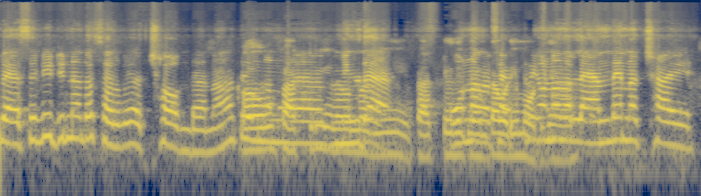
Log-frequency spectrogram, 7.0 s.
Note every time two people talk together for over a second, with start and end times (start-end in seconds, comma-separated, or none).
2.5-3.8, 4.5-5.8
